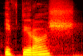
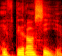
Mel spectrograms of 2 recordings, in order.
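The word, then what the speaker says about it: افتراش: Mohon bacanya bukan iftirasi ya. Iftirash, bukan iftirasi. Karena dan itu banyak saya dengar teman-teman yang sudah ngaji lalu dia bacanya iftirasi.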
